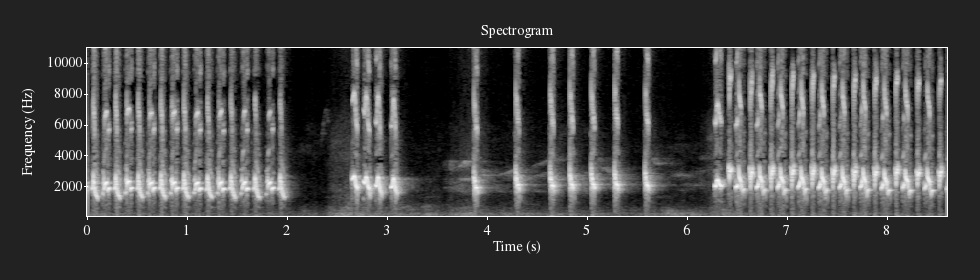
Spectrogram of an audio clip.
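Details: Yellow-vented bulbul in a long 'ropel' run used as a lure: fast chattering trills of rolling notes for two seconds, a short pause, spaced bubbly notes, then another rapid rolling burst.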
